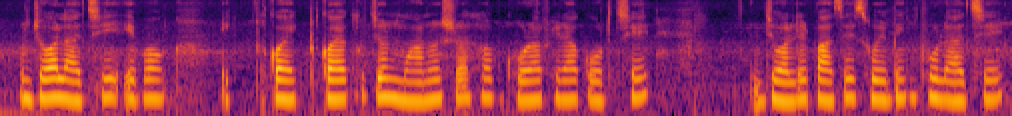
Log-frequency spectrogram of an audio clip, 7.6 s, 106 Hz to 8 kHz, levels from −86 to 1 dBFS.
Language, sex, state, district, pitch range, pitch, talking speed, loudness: Bengali, female, West Bengal, Dakshin Dinajpur, 200-215 Hz, 205 Hz, 120 wpm, -20 LUFS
